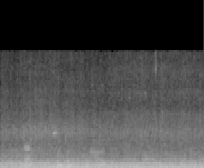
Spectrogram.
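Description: Engine of a small utility vehicle running steadily as it drives along a woodland trail, with an even low hum.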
